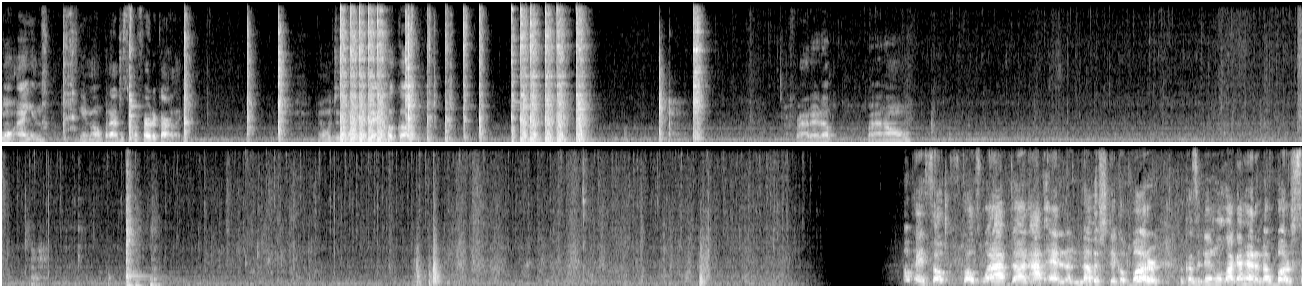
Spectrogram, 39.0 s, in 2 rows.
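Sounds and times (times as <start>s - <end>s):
food sizzling in a frying pan: 12.4s - 32.0s, 32.8s - 39.0s.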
